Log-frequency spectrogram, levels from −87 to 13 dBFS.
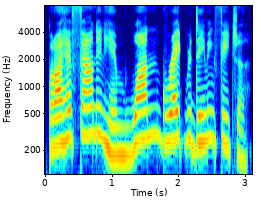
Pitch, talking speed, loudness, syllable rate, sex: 240 Hz, 195 wpm, -17 LUFS, 5.0 syllables/s, female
